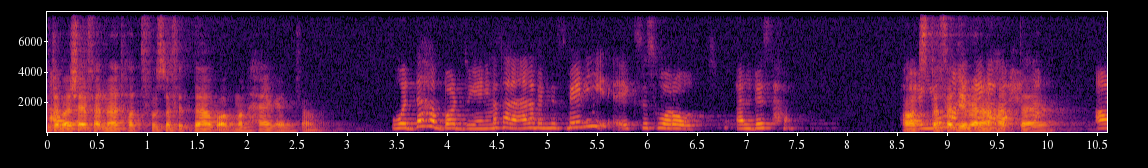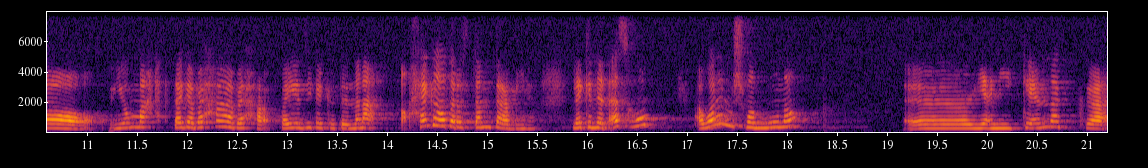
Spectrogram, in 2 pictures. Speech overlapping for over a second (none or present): present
